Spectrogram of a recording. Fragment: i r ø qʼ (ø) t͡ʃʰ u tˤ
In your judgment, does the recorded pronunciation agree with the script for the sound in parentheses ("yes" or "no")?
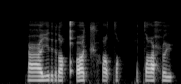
yes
